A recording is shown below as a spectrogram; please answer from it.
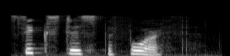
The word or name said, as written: Sixtus IV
